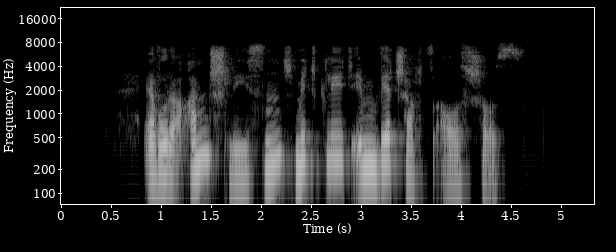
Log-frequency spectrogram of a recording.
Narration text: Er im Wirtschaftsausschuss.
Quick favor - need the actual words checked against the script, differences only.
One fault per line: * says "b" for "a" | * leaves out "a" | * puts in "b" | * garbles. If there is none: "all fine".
* puts in "wurde anschließend Mitglied"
